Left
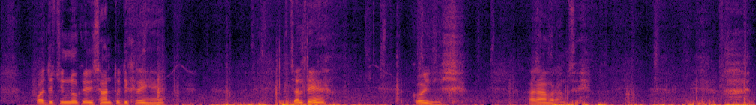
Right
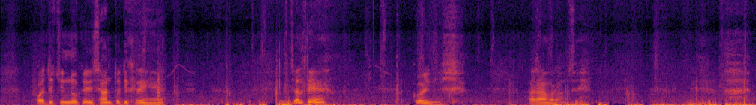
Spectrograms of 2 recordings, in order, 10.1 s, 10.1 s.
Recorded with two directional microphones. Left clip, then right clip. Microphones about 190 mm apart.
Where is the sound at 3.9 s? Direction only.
15° left (ahead or behind).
